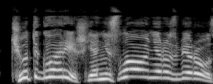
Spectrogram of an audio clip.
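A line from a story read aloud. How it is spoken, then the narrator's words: Yelling back. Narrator (Russian): заорал в ответ Дин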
